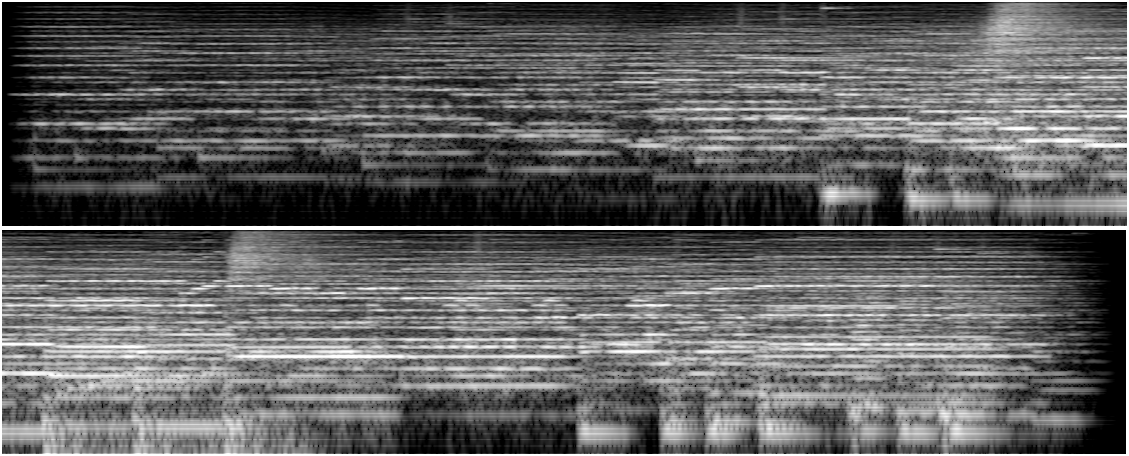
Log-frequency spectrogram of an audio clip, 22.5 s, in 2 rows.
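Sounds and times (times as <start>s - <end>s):
romantic theme music: 0.1s - 22.4s.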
